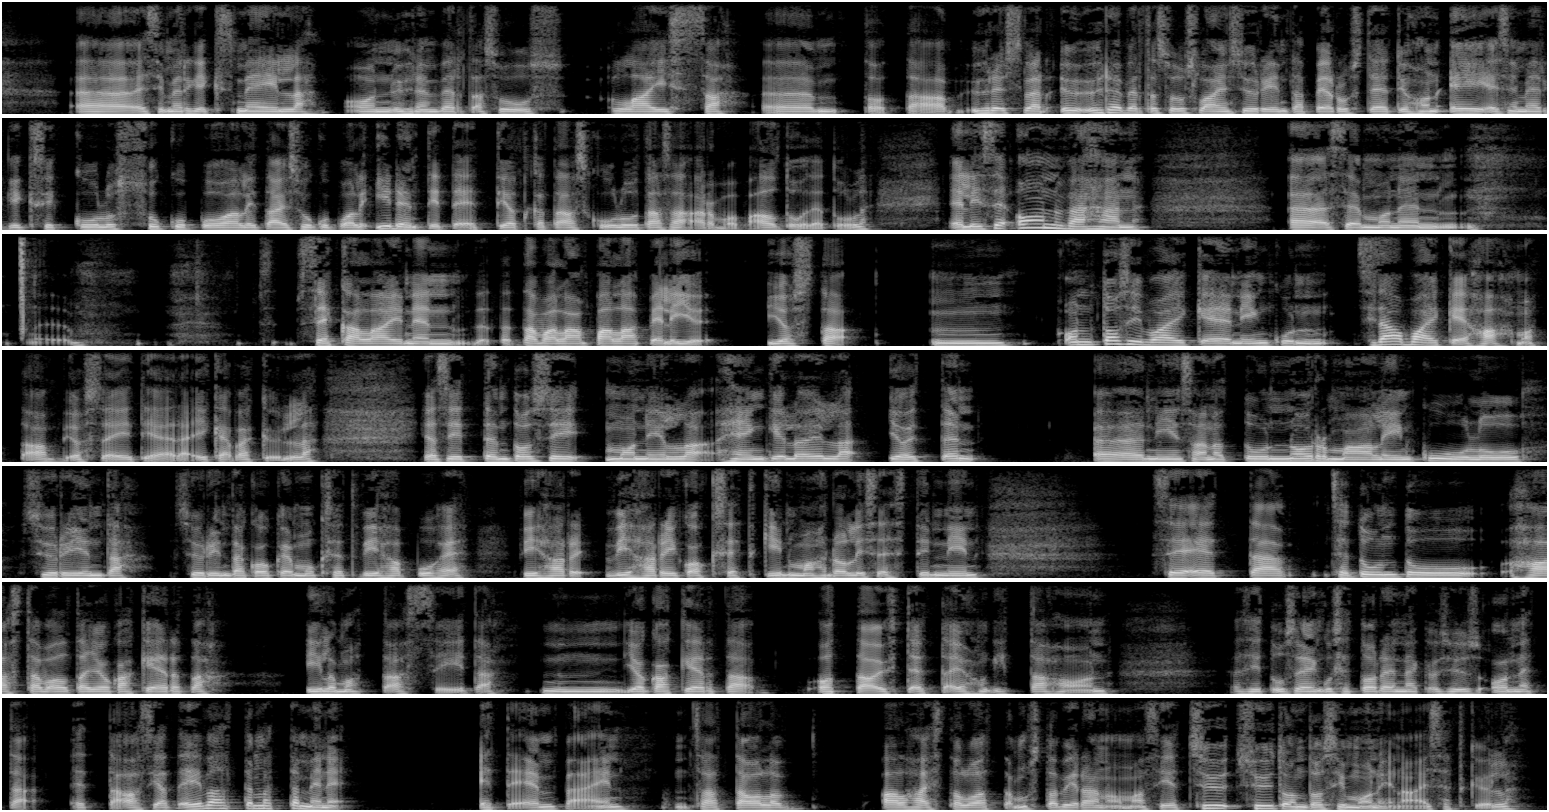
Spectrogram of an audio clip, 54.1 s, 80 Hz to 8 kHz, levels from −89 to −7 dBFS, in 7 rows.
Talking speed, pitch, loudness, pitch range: 105 wpm, 145 Hz, -26 LUFS, 140-155 Hz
